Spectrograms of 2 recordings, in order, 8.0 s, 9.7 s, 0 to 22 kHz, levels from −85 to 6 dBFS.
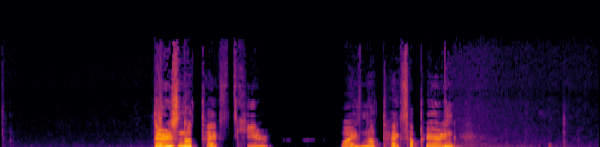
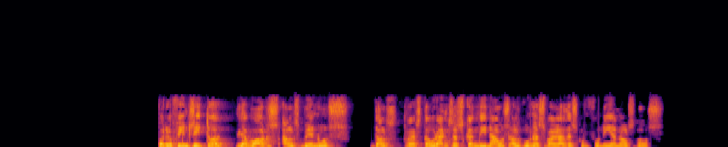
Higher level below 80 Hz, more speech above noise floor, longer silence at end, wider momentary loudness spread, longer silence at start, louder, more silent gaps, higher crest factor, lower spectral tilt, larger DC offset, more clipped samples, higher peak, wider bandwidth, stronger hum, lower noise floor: second, -62 dBFS vs -54 dBFS; second, 50 dB vs over 75 dB; first, 1.95 s vs 0.9 s; first, 17 LU vs 8 LU; about the same, 2.05 s vs 2.1 s; second, -18 LUFS vs -15 LUFS; second, none vs 4.73-4.94 s; about the same, 20 dB vs 16 dB; first, -4.5 dB/octave vs -3 dB/octave; neither; neither; about the same, 0 dBFS vs 0 dBFS; first, 16 kHz vs 8 kHz; neither; second, -68 dBFS vs under -90 dBFS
